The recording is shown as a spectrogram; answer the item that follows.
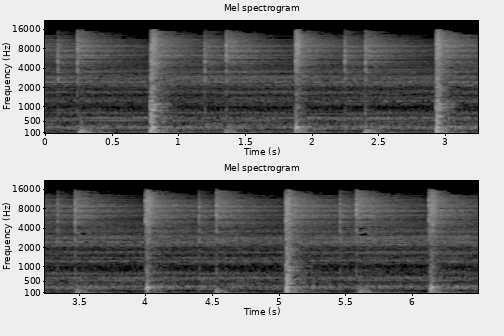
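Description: Jazz swing time on a drum kit: the ride cymbal pattern with hi-hat, and the snare drum struck only on beat two as a sparse comping accent instead of a backbeat on two and four. A strong stroke comes about once a second over the cymbal ring.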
